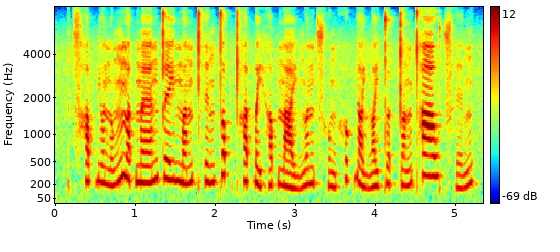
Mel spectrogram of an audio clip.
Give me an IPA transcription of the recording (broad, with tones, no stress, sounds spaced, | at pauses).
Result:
t͡sʰ ɐ˨ p̚ j ɵ˨˩ n ʊ˨˥ ŋ n̪ ɐ˨ t̚ m ɛː˨˥ n t̪ e˧ j n̪ ɐ˨˥ n t̪ʰ ɪ˨˧ ŋ t̪ ɐ˥ p̚ t̪ʰ ɐ˧ t̚ ɐ˨˩ j h ɐ˧ p̚ n̪ aː˨˩ j ŋ ɵ˧ n t͡sʰ ʊ˨˩ ŋ h ʊ˥ k̚ j ɐ˨˩ j ŋ ɐ˨ j t̪ ɵ˨ t̚ t̪ ɐ˨˥ ŋ t̪ʰ aː˥ w t͡sʰ ɪ˨˥ ŋ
